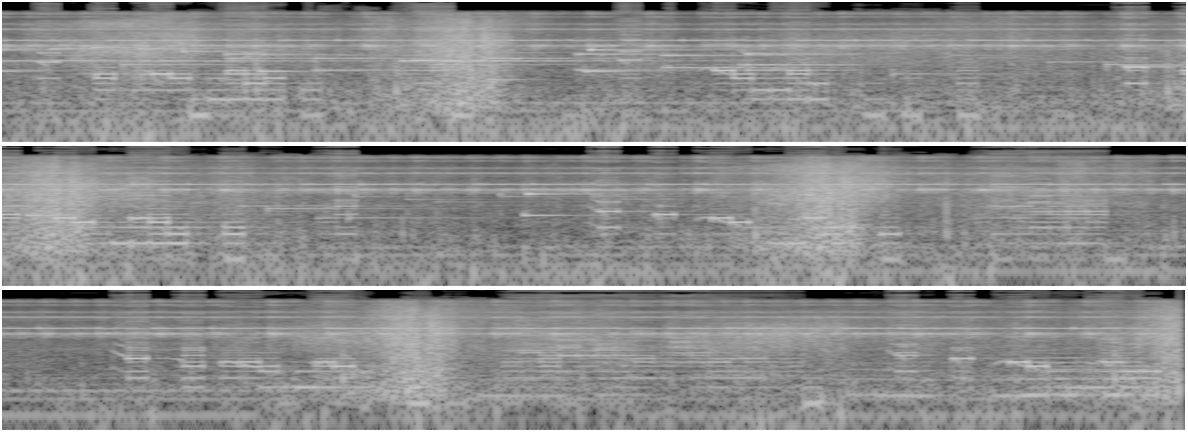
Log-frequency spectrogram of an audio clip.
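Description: Lo-fi electronic sound collage of layered looping toy-like melody notes from a circuit-bent Christmas toy, over a constant high whine. A whooshing swell of noise comes back about every five seconds.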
